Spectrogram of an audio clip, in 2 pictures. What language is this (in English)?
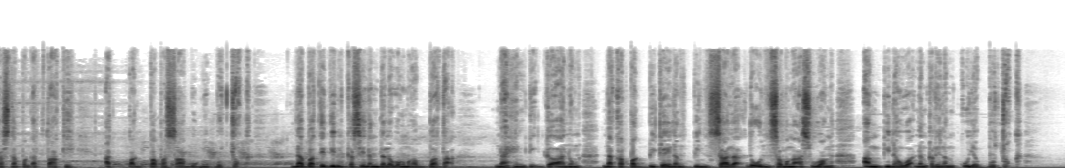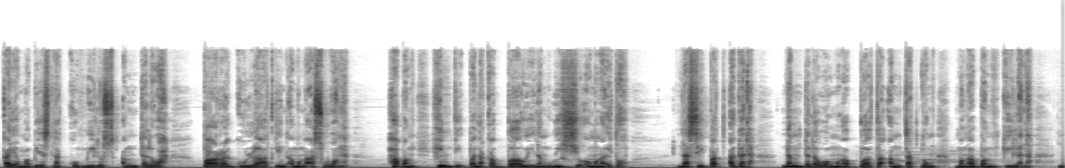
Filipino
